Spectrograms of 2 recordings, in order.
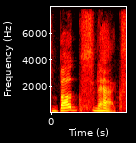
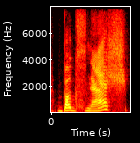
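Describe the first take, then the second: First: The name ends with a ks sound. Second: The name ends with a sh sound. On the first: The speaker calls it right. "it's bug snacks, like snacks that are made out of bugs" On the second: The speaker calls it wrong. "I've heard it from Jen pronounced bug snash"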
